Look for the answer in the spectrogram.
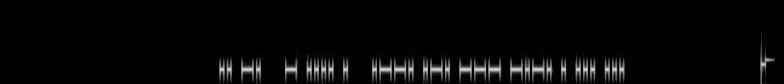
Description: Morse code, heard as a keyed tone, about 33 wpm, 700 Hz. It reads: IN THE PROCESS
